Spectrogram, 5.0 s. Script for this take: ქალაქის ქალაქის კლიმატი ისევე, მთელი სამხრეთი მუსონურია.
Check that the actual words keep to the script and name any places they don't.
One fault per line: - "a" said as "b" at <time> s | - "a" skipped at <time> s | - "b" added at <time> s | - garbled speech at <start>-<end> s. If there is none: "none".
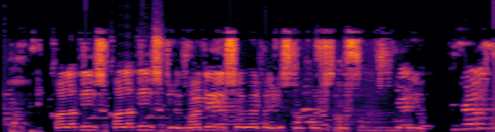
none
